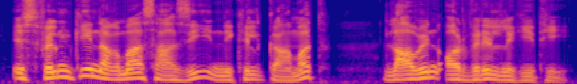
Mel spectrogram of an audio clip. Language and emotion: Urdu, neutral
